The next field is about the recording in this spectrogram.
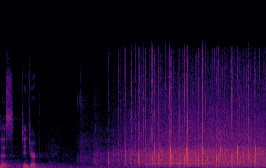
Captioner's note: crowd clapping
